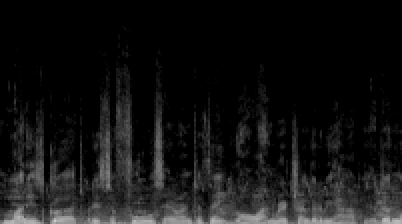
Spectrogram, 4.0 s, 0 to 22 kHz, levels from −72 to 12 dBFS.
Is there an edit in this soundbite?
yes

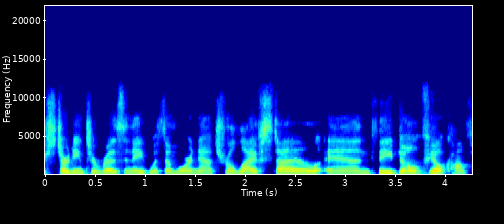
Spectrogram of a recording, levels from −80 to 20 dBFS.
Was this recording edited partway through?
no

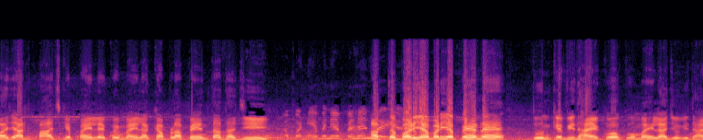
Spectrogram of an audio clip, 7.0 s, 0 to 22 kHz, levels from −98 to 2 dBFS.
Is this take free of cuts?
yes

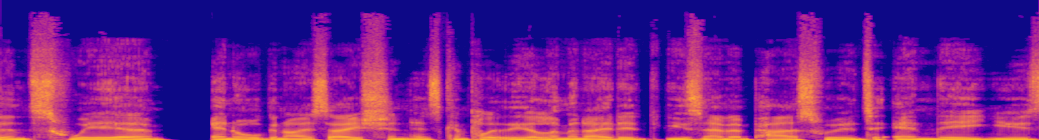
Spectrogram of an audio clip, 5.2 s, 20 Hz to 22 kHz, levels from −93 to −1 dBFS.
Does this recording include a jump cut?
yes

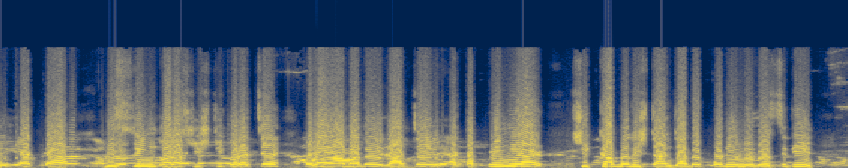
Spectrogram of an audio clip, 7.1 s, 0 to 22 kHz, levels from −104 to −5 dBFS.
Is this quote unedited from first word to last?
yes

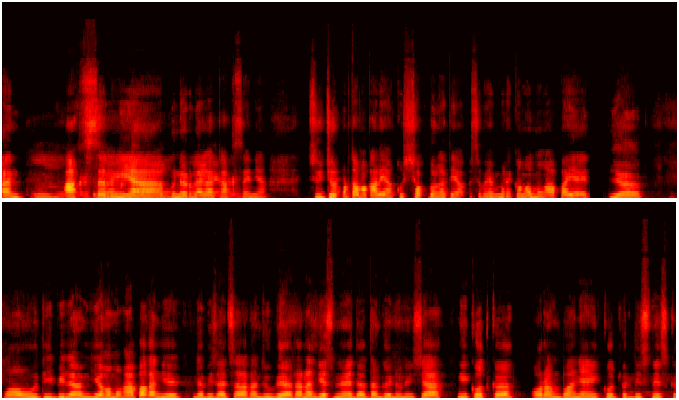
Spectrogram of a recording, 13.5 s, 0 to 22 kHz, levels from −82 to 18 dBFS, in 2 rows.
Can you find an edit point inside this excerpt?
yes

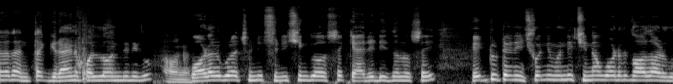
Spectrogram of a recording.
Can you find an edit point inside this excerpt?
no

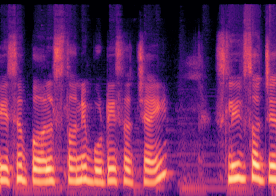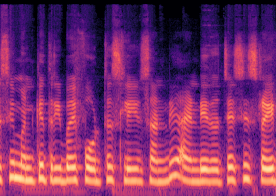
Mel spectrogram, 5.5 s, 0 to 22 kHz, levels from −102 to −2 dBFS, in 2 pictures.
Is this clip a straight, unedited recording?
yes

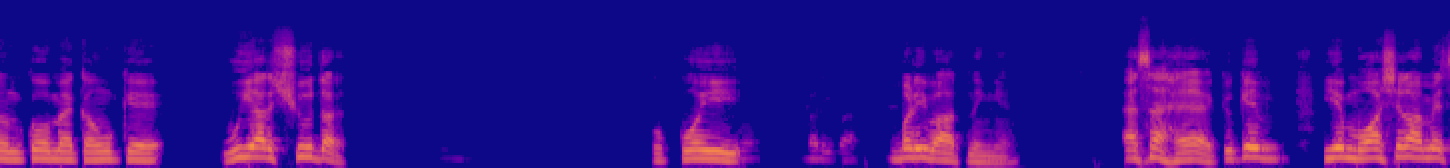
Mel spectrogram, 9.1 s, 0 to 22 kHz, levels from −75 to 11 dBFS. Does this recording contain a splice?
no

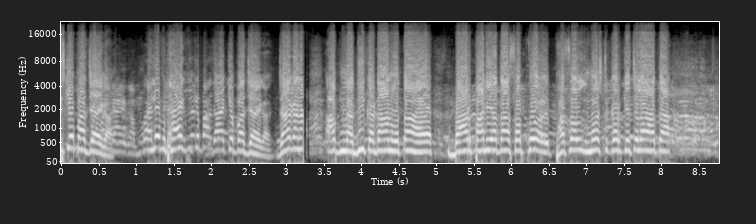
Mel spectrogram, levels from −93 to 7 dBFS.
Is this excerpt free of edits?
yes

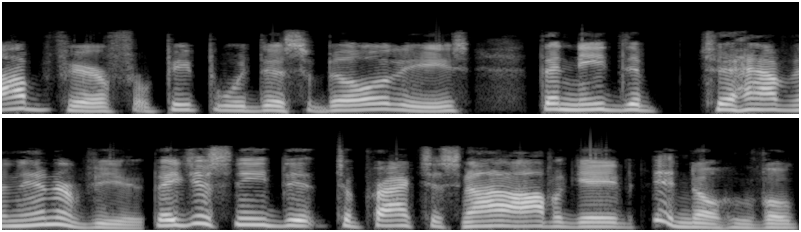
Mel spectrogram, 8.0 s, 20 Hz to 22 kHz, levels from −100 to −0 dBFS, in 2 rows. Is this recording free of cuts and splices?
no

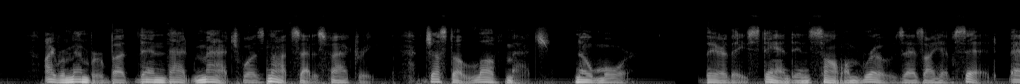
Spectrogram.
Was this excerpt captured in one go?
yes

